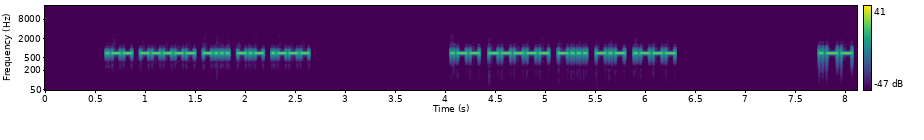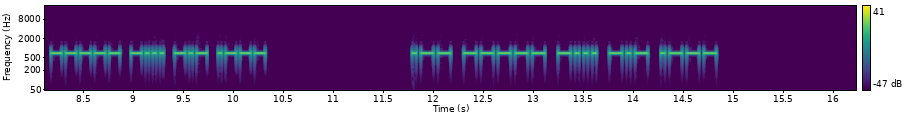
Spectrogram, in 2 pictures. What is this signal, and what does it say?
Morse code, heard as a keyed tone, about 34 wpm, 700 Hz. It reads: W0BKJ W0BKJ W0BKJ W0BKJ
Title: Speed Racing - USA 1x3 Call Signs 28wpm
